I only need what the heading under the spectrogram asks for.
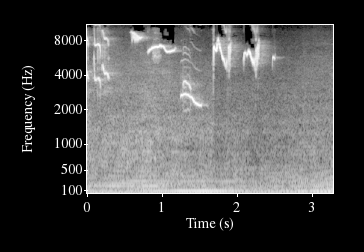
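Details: Orange-headed thrush song, used to prompt other birds to sing: very high, thin, twisting whistles and quick slurred notes strung closely together, over a low background drone.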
